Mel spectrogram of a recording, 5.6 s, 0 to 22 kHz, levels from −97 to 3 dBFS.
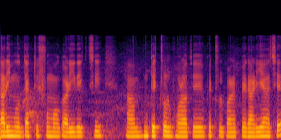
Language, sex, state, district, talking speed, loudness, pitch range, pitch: Bengali, male, Chhattisgarh, Raipur, 150 wpm, -18 LUFS, 120-130 Hz, 125 Hz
